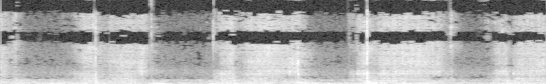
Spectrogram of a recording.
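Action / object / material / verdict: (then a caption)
scrape / kinetic sand in a plastic tray / sand / none. A flat layer of tan kinetic sand pressed into a light green plastic tray with cookie-cutter shapes is traced by a fingertip and a thin tool, scratching and cutting lines through its surface. The sound is a soft, continuous gritty rubbing and scraping with brief brighter strokes and a low rumble beneath.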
